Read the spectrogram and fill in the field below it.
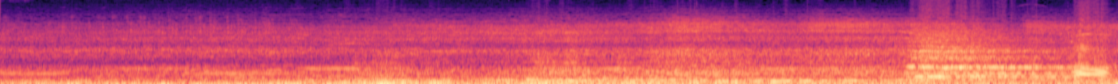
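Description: A long train rumbles past a traffic queue at a crossing in Batujajar, Indonesia, its heavy rolling noise filling the scene, then a long horn blast sounds near the end.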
